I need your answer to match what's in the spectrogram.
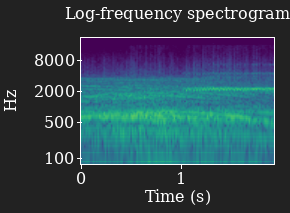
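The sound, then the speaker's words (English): A large, restless stadium crowd at a football game roars and murmurs continuously before the last half starts, a dense, steady wall of many voices at a constant loudness with no single speaker standing out. “The crowd is getting restless.”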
